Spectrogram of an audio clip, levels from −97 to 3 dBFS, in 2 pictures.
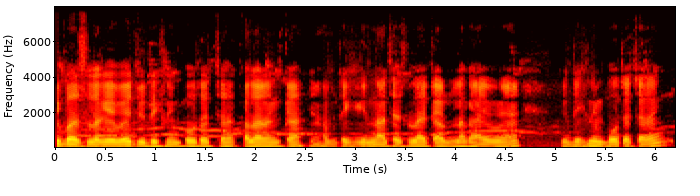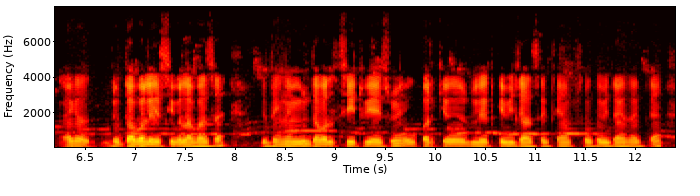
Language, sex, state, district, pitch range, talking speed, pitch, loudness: Hindi, male, Bihar, Araria, 115-130 Hz, 275 wpm, 120 Hz, -32 LUFS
